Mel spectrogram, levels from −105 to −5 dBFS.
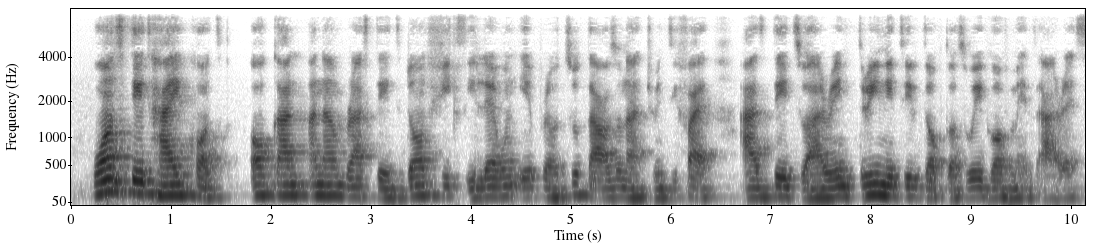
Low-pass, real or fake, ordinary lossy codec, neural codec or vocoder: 7.2 kHz; fake; none; codec, 16 kHz in and 24 kHz out, 1 kbps, XY-Tokenizer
